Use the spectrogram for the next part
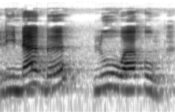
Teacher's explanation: Kita kena lantunkan sikit untuk huruf qalqalahnya huruf ba.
